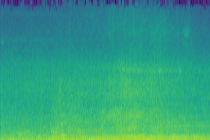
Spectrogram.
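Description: Street traffic: car engines running at low speed, with a vehicle passing close so the noise swells about two seconds in and falls off near the end.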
